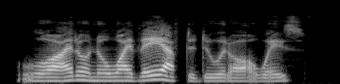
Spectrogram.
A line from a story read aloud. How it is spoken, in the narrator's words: grumbled Davy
